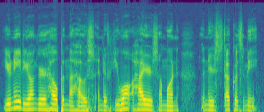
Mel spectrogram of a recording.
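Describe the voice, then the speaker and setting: A man's voice: medium pitch, fairly even intonation, unhurried, smooth, dry recording, natural voice. A man reading aloud voices a determined, earnest young woman insisting on her plans.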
